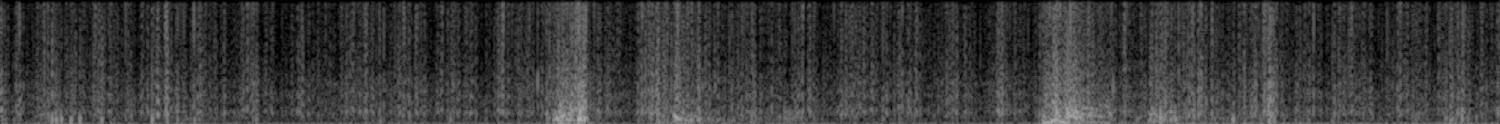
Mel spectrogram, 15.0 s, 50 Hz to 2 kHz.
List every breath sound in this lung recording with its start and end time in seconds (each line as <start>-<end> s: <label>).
5.34-5.93 s: inhalation
5.34-5.93 s: crackles
6.27-7.23 s: exhalation
6.27-7.23 s: crackles
10.36-11.31 s: inhalation
10.36-11.31 s: crackles
11.47-12.29 s: exhalation
11.47-12.29 s: crackles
